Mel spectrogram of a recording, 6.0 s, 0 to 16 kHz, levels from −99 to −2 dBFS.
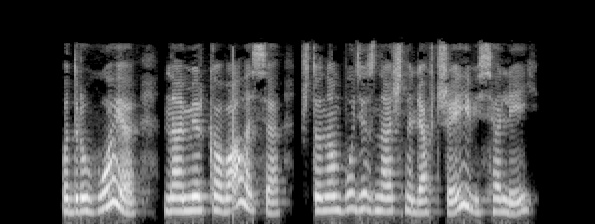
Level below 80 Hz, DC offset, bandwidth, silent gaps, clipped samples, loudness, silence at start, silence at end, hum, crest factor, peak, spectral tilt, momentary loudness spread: -60 dBFS; under 0.1%; 8 kHz; 2.95-2.99 s; under 0.1%; -16 LUFS; 0.65 s; 0.65 s; none; 16 dB; -2 dBFS; -4 dB/octave; 9 LU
